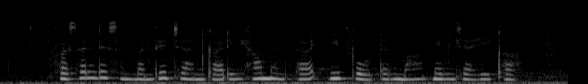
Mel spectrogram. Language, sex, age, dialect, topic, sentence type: Chhattisgarhi, female, 60-100, Western/Budati/Khatahi, agriculture, question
